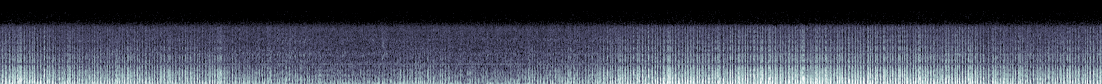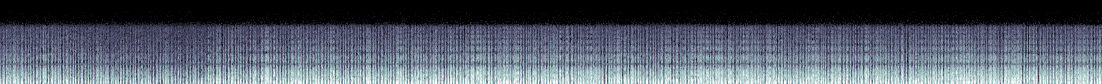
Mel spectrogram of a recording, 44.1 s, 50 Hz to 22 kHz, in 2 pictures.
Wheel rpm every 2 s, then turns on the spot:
230, 230, 210, 210, 230, 220, 220, 230, 240, 230, 230, 220, 220, 230, 230, 230, 230, 230, 230, 230, 230, 170.
none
